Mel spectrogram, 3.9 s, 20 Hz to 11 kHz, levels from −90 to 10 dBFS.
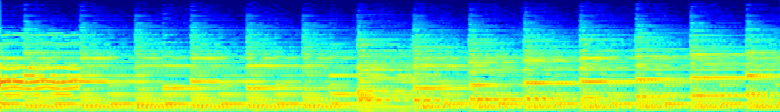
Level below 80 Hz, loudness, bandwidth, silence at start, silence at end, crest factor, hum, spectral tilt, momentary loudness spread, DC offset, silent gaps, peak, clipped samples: -50 dBFS; -19 LUFS; 7.6 kHz; 0 s; 0 s; 16 dB; none; -7.5 dB/octave; 3 LU; under 0.1%; none; -2 dBFS; under 0.1%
